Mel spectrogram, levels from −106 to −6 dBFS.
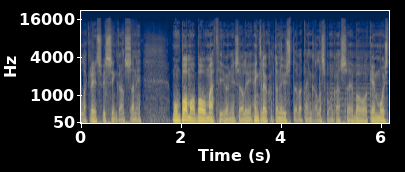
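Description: A short speech recording with two kinds of mobile-phone interference near its end. Right after "niin se oli", from 3.60 to 4.94 s, GSM signalling bursts appear. They form a galloping dit-dit-dit of short buzzes at about 217 Hz, sitting well below the speech. A nearby 2G phone is exchanging short control transmissions with its network. The audio circuit rectifies those radio pulses, turning them into audible clicks and buzz fragments. From 4.97 to 5.87 s the pattern changes to a continuous GSM phone buzz. It is a hard, raspy tone at 217 Hz, rich in harmonics, at about -29 dB relative to the speech. The tone has nothing to do with the speech. This steadiness fits a phone now in an active call. Its transmitter pulses 217 times a second without pause. The circuit demodulates each pulse, so the buzz stays unbroken to the end of the fault.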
